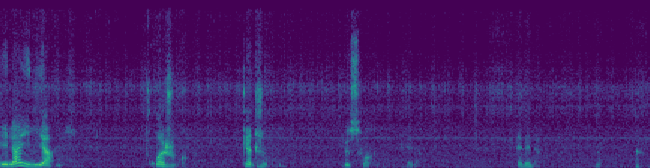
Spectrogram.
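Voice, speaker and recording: Whispering at a very slow pace, a woman leaves long, frequent pauses, her loudness swinging widely. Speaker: vlogger and painter. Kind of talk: vlog storytelling. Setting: bar.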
